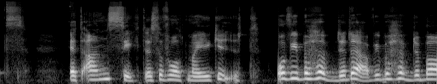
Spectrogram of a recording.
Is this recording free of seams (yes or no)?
no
